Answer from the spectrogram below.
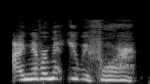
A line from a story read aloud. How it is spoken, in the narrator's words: Jack gasped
